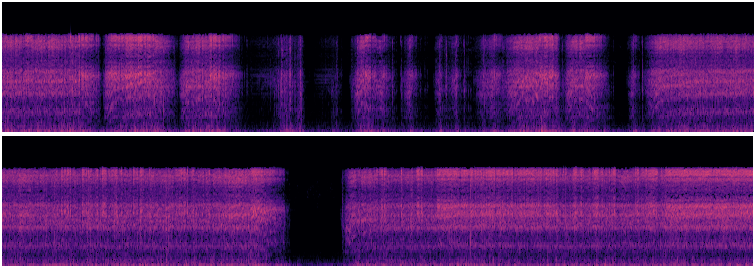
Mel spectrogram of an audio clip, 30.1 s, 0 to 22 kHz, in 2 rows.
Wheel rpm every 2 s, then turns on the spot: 140, 90, 20, 10, 10, 60, 60, 160, 160, 160, 20, 140, 160, 160, 160.
none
